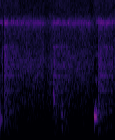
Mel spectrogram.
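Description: Near silence: faint room tone, broken by a brief faint blip at the start and another near the end.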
